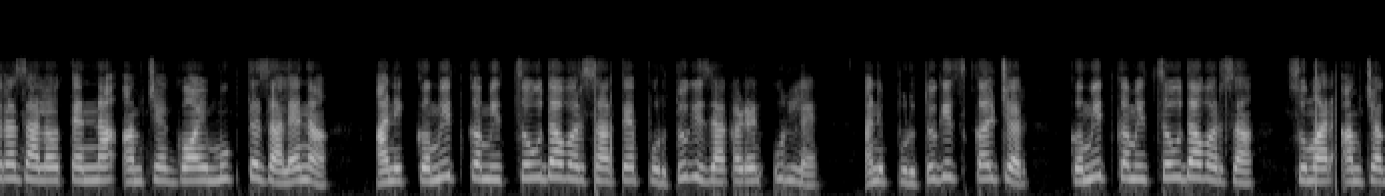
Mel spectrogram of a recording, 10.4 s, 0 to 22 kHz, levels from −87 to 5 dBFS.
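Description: At 4.47 to 4.61 s, just after "आनी कमीत कमी चोवदा", a loud pop lands as two sharp clicks, likely from a voltage glitch, standing as tall spikes above the waveform.

From 5.30 to 6.38 s, an AMR rate drop roughens the speech into a synthetic rasp without any gap. The spectrogram keeps its full band but the harmonics smear, which fits a fall from 23.85 to 6.6 kbit/s.

At 9.87 to 10.03 s, a second, louder double pop appears as paired vertical streaks.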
